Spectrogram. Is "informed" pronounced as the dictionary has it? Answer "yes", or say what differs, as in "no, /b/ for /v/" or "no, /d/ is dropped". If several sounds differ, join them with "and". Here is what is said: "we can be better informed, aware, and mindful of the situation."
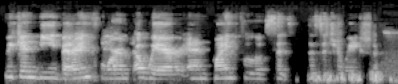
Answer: yes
